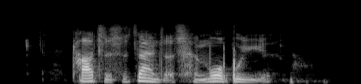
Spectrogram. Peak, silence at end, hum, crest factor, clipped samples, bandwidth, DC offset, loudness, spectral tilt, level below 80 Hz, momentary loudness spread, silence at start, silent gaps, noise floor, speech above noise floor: 0 dBFS; 0.7 s; none; 22 dB; under 0.1%; 6.8 kHz; under 0.1%; -21 LUFS; -7.5 dB/octave; -60 dBFS; 13 LU; 0.75 s; none; -60 dBFS; 40 dB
